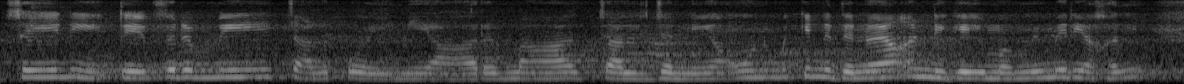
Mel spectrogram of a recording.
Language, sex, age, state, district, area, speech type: Dogri, female, 18-30, Jammu and Kashmir, Jammu, rural, spontaneous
